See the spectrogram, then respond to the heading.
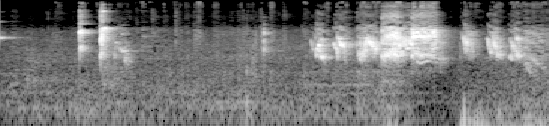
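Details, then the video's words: Lovebirds calling among themselves: a long quiet stretch broken by a pair of sharp high chirps, then a dense, rough burst of shrill chattering squawks near the end. "Love Birds HD Sounds"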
